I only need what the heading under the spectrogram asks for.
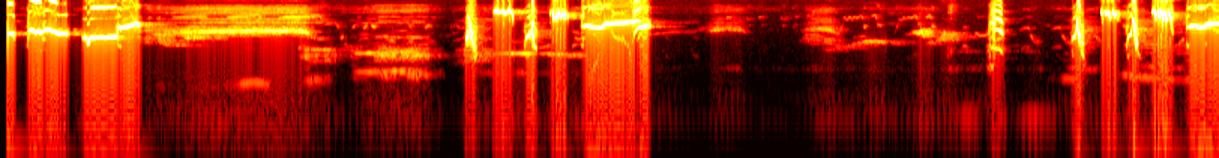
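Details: Oriental magpie-robin singing in a loud, active style: sharp high chirps, whistled notes and rapid scratchy phrases in bursts, with a softer buzzy warble and short pauses between bursts.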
